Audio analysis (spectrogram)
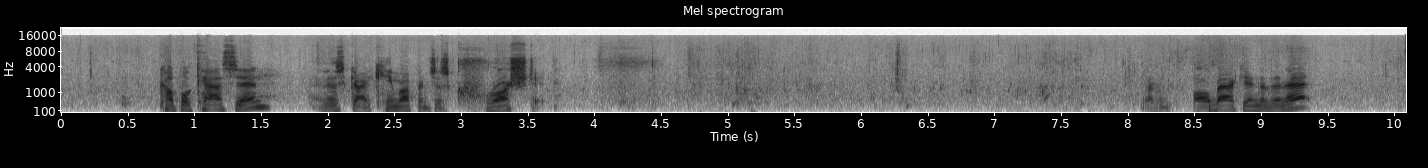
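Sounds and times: creek running over gravel: 0:00.0 - 0:10.0
faint water splashes: 0:00.0 - 0:10.0.

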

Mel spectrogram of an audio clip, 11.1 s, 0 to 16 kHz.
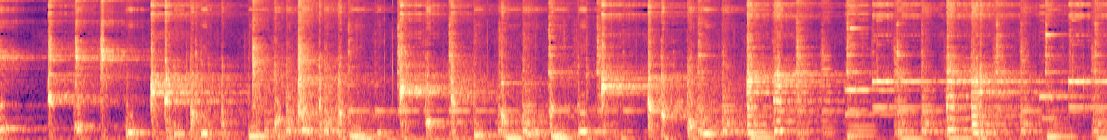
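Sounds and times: wood-block percussion clicks: 0:02.5 - 0:08.2.

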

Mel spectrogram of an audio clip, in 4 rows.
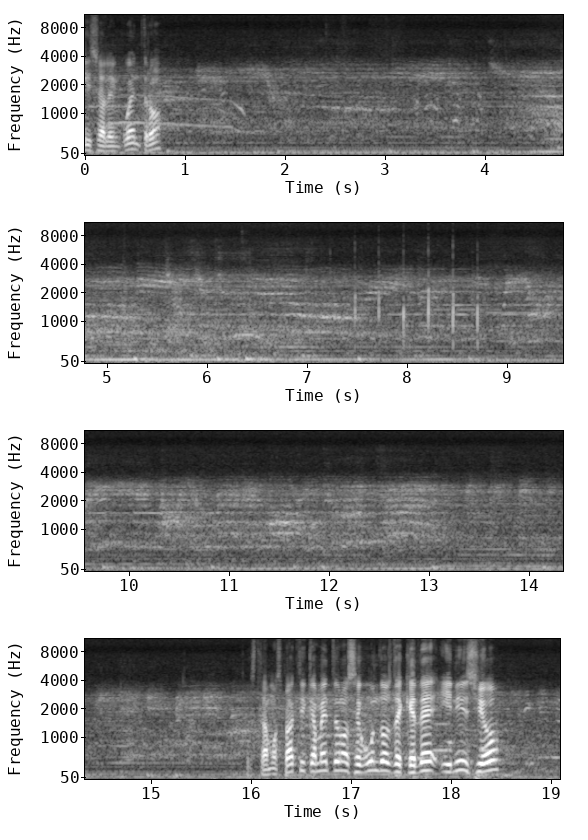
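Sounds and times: distant voices: 0:00.0 - 0:19.0
music over public address: 0:00.0 - 0:19.0.

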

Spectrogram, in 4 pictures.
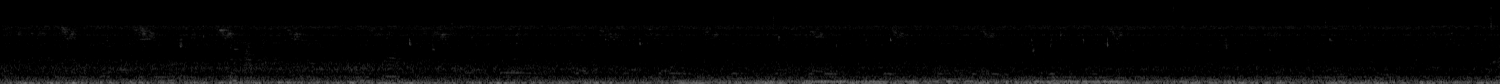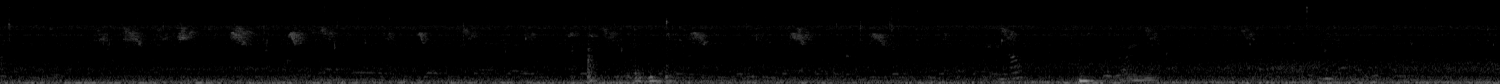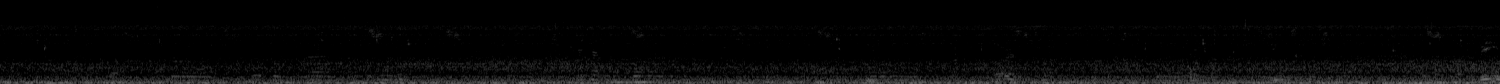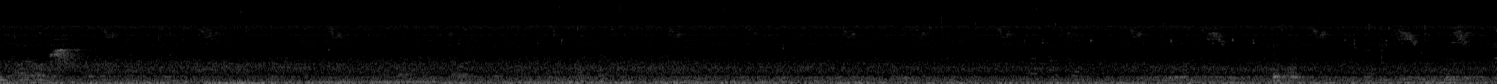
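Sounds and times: water trickling from watering can: 0:00.0 - 0:59.9
small birds chirping: 0:12.3 - 0:59.9.

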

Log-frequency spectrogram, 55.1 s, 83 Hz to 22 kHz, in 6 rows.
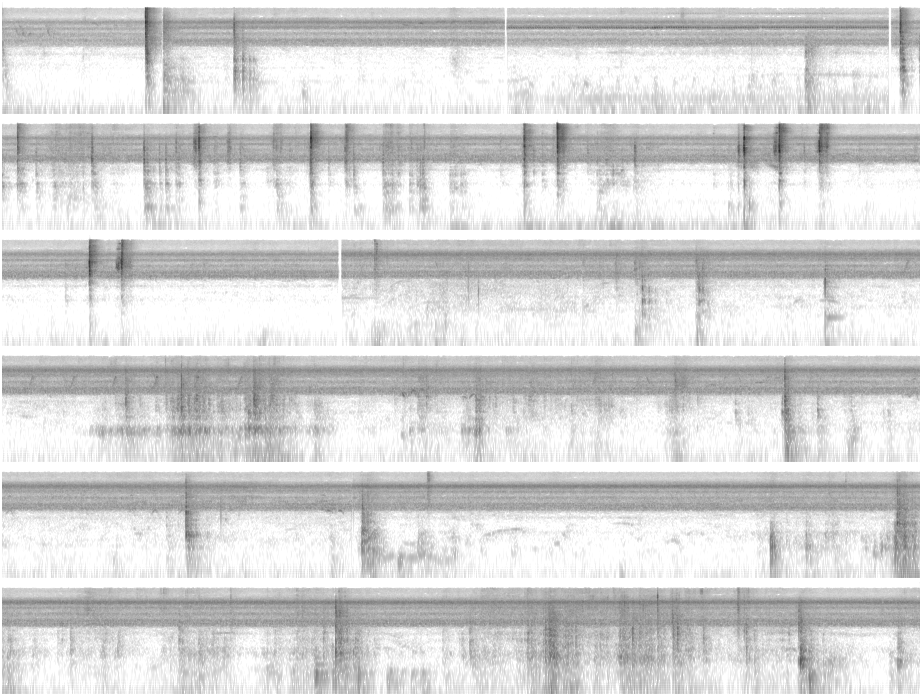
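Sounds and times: insects chirring: 0:00.0 - 0:55.0.

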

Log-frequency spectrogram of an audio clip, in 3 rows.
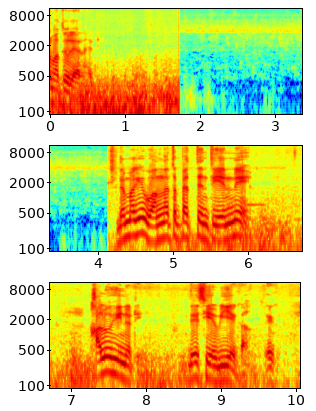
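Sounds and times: wind rumbling on microphone: 0:00.0 - 0:02.2, 0:04.2 - 0:10.0.

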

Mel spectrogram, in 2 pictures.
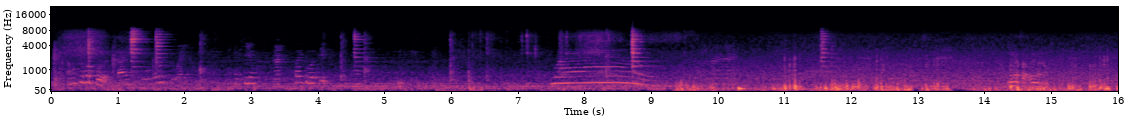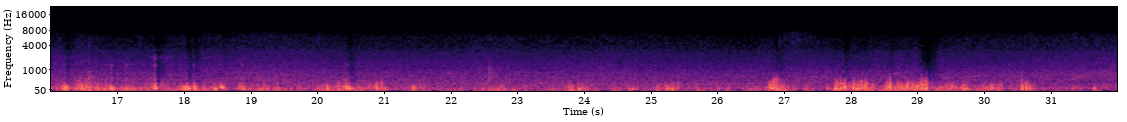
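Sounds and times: wind buffeting microphone: 0:08.0 - 0:32.0.

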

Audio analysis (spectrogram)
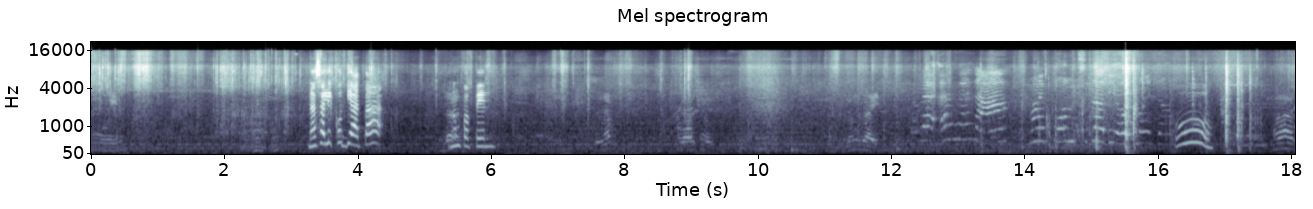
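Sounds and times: toddler babbling and calling out: 0:12.3 - 0:16.7.

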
